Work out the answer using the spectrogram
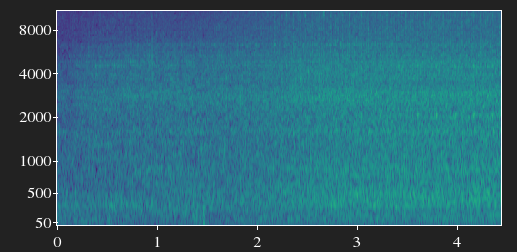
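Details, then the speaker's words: Diesel truck after gasoline was pumped out of the diesel tank, gas pedal floored: cranks for a while, then fires and settles into steady, even diesel clatter without stumbles; normal diesel idle. "stepped the gas pedal to the floor and right when I did thing fired like a champ but it did crank for a bit as you can see sounds like it's running"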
